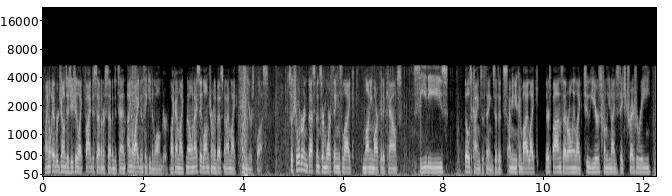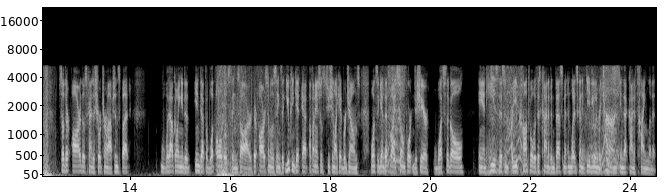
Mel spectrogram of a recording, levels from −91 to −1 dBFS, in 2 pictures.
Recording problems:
wrong speed, natural pitch; too fast; 1.8 times normal speed
high frequencies cut off; noticeable; nothing above 5.5 kHz
household noises; loud; throughout; 9 dB below the speech

